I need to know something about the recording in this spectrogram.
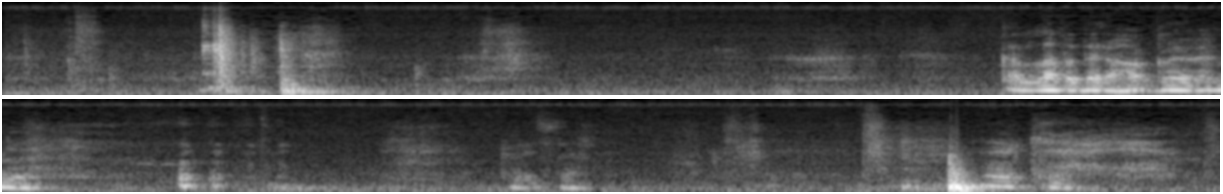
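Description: Tools knock and clatter on a workbench.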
